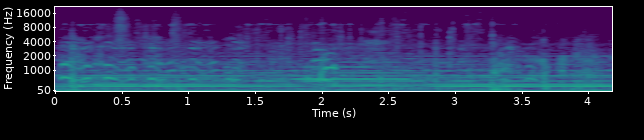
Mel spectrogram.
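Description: A dog in The Witcher 3: Wild Hunt gives a few scattered yips and barks alongside horse hooves clopping and a whinny, set against a steady hum of game background.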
